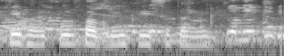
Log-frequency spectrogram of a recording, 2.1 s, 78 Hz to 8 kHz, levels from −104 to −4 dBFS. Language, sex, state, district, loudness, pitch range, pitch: Marathi, female, Maharashtra, Mumbai Suburban, -17 LUFS, 210-270 Hz, 225 Hz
